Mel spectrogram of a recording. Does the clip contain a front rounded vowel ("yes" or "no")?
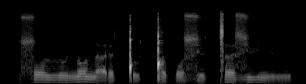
yes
